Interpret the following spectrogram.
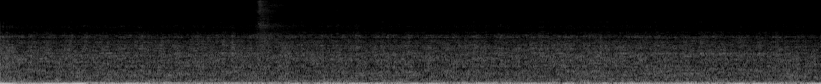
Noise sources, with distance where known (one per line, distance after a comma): large-sounding engine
